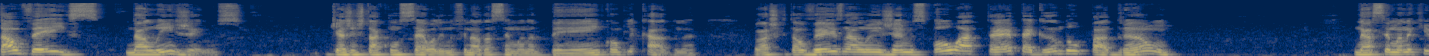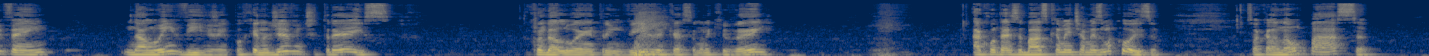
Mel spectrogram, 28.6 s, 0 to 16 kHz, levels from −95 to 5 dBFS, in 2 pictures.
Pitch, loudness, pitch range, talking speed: 125 Hz, -27 LUFS, 120-140 Hz, 140 wpm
